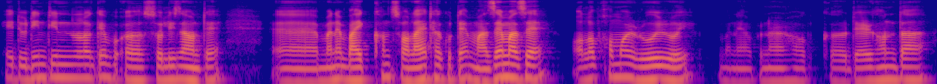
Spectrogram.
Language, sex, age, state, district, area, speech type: Assamese, male, 18-30, Assam, Biswanath, rural, spontaneous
